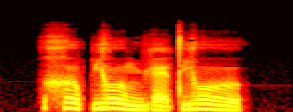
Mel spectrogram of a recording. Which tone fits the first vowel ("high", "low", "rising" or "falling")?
falling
